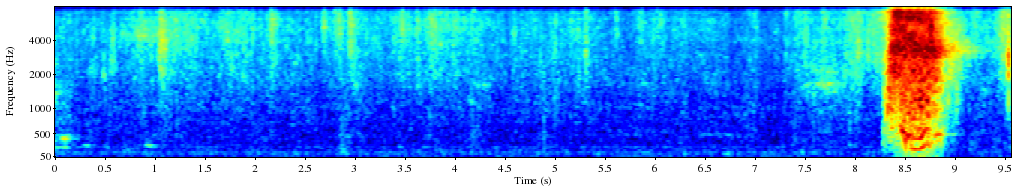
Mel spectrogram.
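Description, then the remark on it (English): Several seconds of faint, low background hum give way to one sudden, loud, harsh burst of nose blowing and coughing by a preacher, lasting about half a second, then quiet returns. “Blowing my nose and hacking and coughing, eyes running.”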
